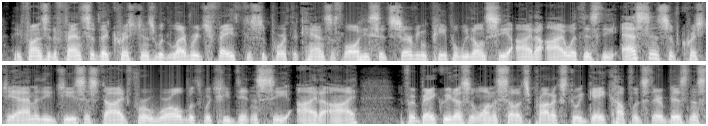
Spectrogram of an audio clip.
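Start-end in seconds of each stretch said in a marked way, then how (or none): none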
